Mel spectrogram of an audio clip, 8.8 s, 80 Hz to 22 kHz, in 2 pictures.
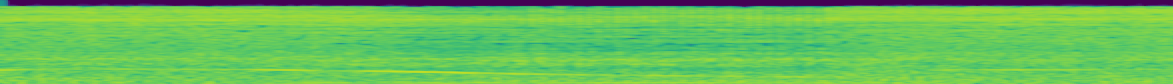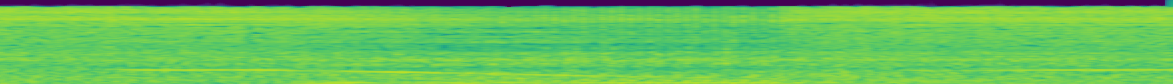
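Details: VW 2.0 TDI BKP 140hp diesel with power loss and stuck turbo geometry, idling after a suspected blocked part was removed. A clear whine repeatedly drops from high to mid pitch, cause unconfirmed. Geometry cleaning did not fix it; a new turbo is needed.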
